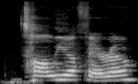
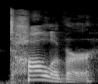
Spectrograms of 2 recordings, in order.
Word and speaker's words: Taliaferro: Okay, you're not going to believe this one. Tolliver. What? No, it's not. Not Challenge. No, I already challenged. Can't be right. guys, like reading this, there's no like rhymes with Tolliver? Oliver. Like Don Tolliver.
